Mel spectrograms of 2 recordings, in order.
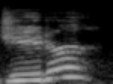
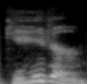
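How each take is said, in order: First: The name begins with a soft J sound. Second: The name begins with a hard G sound.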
